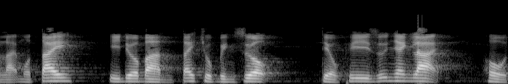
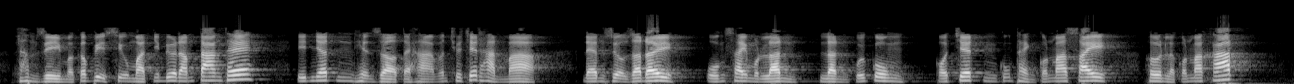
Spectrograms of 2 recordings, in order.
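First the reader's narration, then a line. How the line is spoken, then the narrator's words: Laughing loudly. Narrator (Vietnamese): Bỗng Hồ Thiết Hoa cười lớn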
